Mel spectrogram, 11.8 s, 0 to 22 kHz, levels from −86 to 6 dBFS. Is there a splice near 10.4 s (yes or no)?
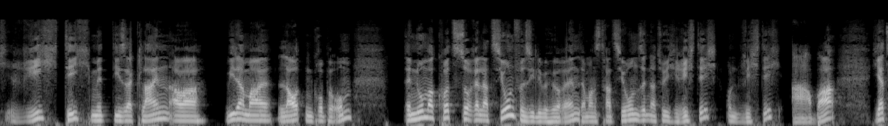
yes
